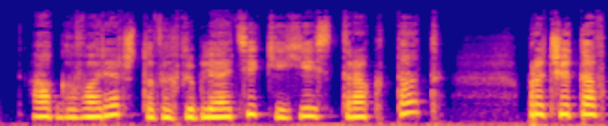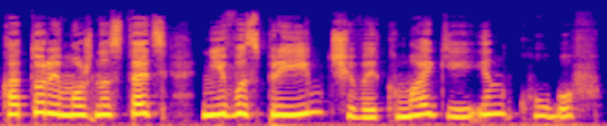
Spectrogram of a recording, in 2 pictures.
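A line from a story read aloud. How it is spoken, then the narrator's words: Sad whisper. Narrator (Russian): прошептала Мирель, снова став печальной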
